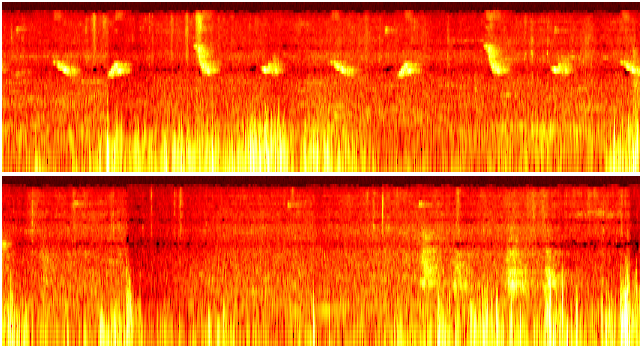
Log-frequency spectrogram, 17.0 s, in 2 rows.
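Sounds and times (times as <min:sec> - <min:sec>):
low rustling noise: 0:00.0 - 0:17.0
small bird chirping: 0:00.7 - 0:01.7, 0:02.5 - 0:03.8, 0:04.4 - 0:05.6, 0:06.4 - 0:08.7.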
